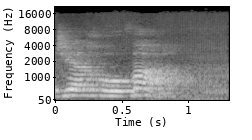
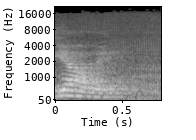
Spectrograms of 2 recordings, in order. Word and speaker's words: Yahweh: Originally, we put vowels in here like that, and so we pronounced it Jehovah in the old King James. But now we put an A there and an E there and pronounce it Yahweh. But those are two different English attempts to say a Hebrew word that we don't know how to pronounce.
